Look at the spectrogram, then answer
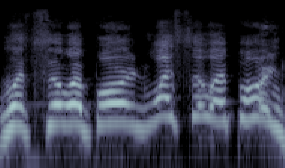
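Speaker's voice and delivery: mock shrill, very high, loud top-of-lungs scream. Retelling her argument with him, imitating someone screaming. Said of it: "She's like screaming at the top of his lungs".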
